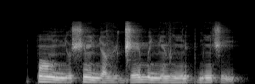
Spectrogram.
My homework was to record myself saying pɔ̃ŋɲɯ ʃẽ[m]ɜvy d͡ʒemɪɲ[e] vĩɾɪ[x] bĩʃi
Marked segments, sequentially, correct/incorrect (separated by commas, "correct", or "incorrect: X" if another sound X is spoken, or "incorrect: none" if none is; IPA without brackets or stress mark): incorrect: ɲ, incorrect: ẽ, incorrect: k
